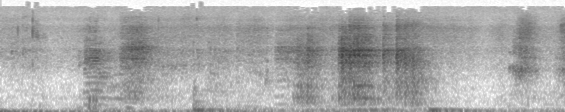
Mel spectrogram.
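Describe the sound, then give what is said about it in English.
A squeaky chair creaks and squeaks in a few scratchy, wooden bursts with a couple of soft low thumps as it shifts, fairly quiet. “I have a squeaky chair.”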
